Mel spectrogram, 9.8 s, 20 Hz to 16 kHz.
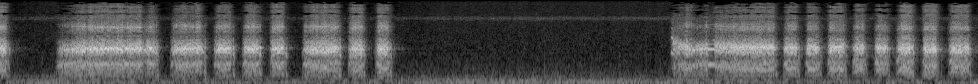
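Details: Red junglefowl hen calling, 17 February 2021: two bouts of fast harsh cackling, each starting with a long grating note then quick clipped bursts, separated by a pause with a faint steady high whine.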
